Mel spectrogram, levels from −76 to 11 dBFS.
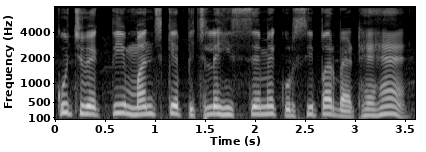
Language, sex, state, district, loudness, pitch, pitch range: Hindi, male, Jharkhand, Ranchi, -16 LUFS, 190 Hz, 160-200 Hz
